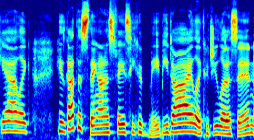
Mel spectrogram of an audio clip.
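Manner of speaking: mock relaxed, super chill, no-big-deal offhand delivery. Retelling a movie scene where Dallas reports the problem: imitating Dallas, very chill. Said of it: "he's just, like, so chill about it".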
